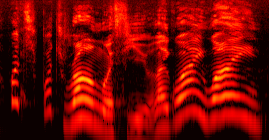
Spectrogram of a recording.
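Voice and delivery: high, prying schoolkid voice; curious kid demanding answers; taunting kid. Retold or imitated. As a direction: needle him like a nosy classmate. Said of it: "a kid came up and was like".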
